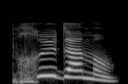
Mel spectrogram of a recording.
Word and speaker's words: prudemment: il agira d'ajouter le suffix amant je dis bien amant il s'écrit E 2 e n T et on obtient l'adverbe prudemment qui signifie avec prudence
